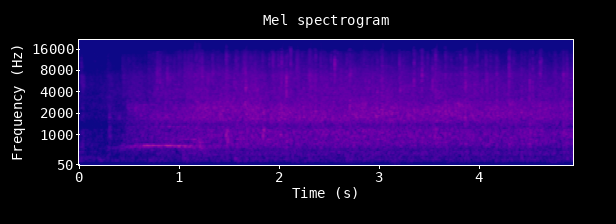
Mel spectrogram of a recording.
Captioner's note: audience applauding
